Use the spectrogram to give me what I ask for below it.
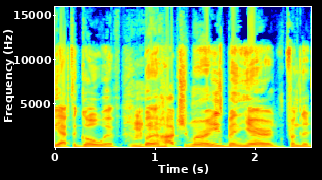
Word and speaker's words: Hachimura: Hachimura, they go as far as how he performs.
